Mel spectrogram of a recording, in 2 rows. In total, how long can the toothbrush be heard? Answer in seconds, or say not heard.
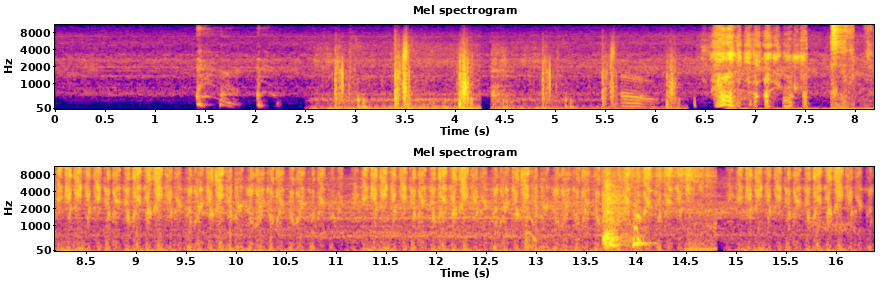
10 s.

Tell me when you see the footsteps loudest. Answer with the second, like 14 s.
4 s.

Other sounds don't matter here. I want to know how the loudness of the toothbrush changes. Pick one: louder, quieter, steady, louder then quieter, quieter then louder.
steady.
